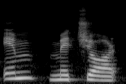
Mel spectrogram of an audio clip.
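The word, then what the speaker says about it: immature: लेकिन इमैच्योर में ऐसा नहीं पढ़ रहे। इमच्योर में इसको टी यू को चर नहीं पढ़ रहे। चोर करके इसका उच्चारण आ रहा है।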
